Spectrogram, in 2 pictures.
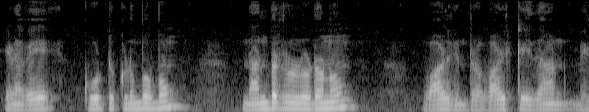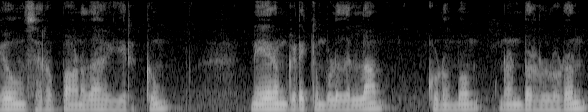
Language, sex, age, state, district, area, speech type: Tamil, male, 45-60, Tamil Nadu, Tiruppur, rural, spontaneous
